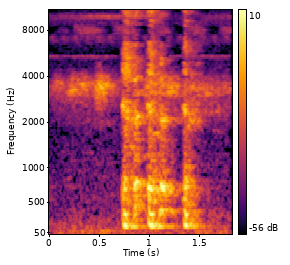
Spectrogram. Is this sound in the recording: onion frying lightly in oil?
no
